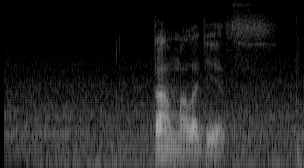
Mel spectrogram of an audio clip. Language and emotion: Russian, positive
